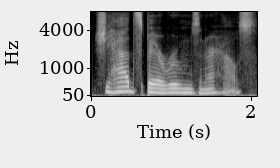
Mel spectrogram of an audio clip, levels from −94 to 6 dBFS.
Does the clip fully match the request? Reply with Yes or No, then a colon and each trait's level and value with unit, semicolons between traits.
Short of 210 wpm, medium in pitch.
Yes: average, 200 wpm; medium, 145 Hz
